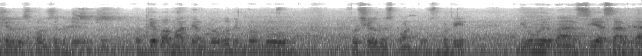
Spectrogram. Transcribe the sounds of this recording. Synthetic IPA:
ʃjɐlɾɛspaːnsɐbid̪e | pɐt̪ːjɔbːɐmaːd̪ʱjɐmsɐːd̪unimɐɡond̪u | koːʂjɐlɾɛspaːnspeːskoʈːi | niːʋuiɾnɐsiesaːɾka

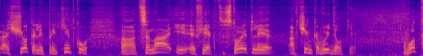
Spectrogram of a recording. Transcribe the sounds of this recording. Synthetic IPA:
ɾɐɕːot̪ɨlʲɪpɾʲɪkʲit̪kʊ | t̪sɨnaiɪfʲekt̪st̪o̞ɪt̪lʲɪ | ɐft͡ɕinkəvɨdʲɪlˠkʲɪ̰ | vo̞t̪

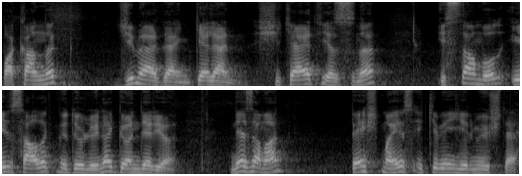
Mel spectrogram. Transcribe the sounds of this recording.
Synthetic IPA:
b̥akʰanlˠɯk | d͡ʒimæɾd̪ænɟe̞lʲænʃicʰaːjɛt̪jazɯsɯnɯ | ist̪ʰambulˠilʲsaːlˠɯkmyd̪yɾlʲyːnɛɟønd̪e̞ɾijo̰ɾ | nɛzaman | b̥ɛʃmajɯzicʰibinjiɾmiyt͡ʃt̪ʰɛ

